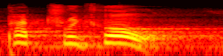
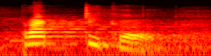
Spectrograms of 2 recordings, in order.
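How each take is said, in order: First: The k sound before the t is dropped. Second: The k sound before the t is pronounced. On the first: The speaker calls it wrong. "not patrical" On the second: The speaker calls it right. "And it is practical"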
